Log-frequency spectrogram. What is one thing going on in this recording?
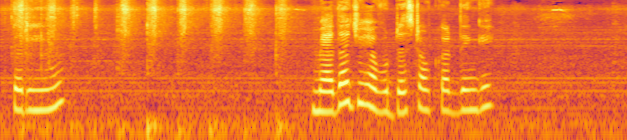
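Hands softly pat and smooth dough on a counter.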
